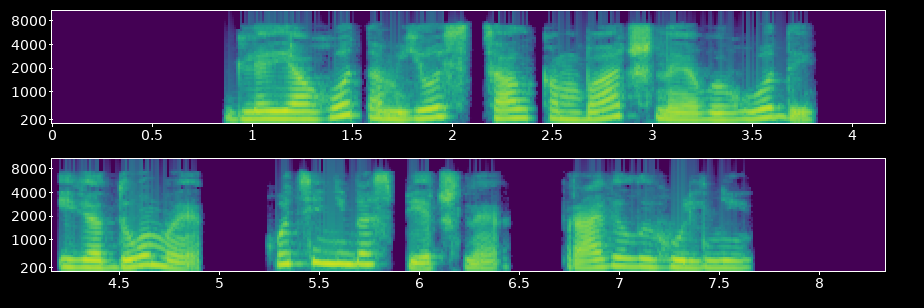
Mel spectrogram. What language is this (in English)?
Belarusian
